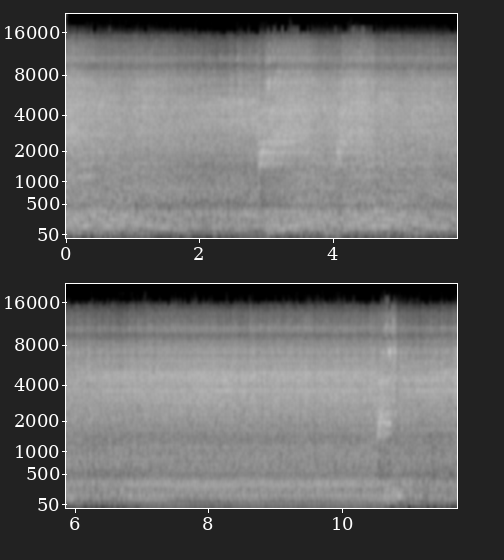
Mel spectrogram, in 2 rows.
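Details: Ford engine with 4-barrel carburetor, after sanding a sticky slide-linkage spot that made the 4-barrel stick open, hood open: steady warm idle with a couple of clean blips; throttle returns promptly and the engine runs evenly.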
